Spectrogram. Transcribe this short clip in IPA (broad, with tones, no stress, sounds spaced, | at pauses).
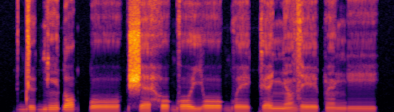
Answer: d ɨ˧ ɡ ĩ˦ ɗ ɔ˦˨ k͡p o˨ | ʃ ɛ˨ h o˧ ɡ oː˧ j oː˦ ɡʷ eː˨ k ɛ˦ ɲ ã˧ z eː˧ p ɛ̃˧ ŋ iː˦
